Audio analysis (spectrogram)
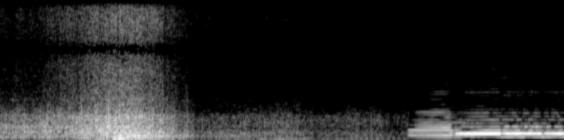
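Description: A car engine revs loudly for a couple of seconds and then drops to a quieter, fading rumble as it pulls away; steady sustained tones come in near the end.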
